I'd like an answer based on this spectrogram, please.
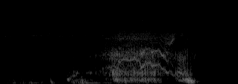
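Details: Shiba Inu named Chako snoring: a single rough, breathy snore swelling for under a second, noisy and mid-pitched with a rasping texture, then fading back into quiet room hiss.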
